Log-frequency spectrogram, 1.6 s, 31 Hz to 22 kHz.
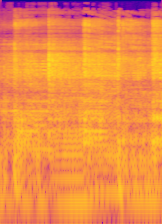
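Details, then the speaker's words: Monster 210 active speaker playing music over Bluetooth before repair: harsh, crackly "krek-krek" sound breaking up on each beat instead of playing clean. "Dan ini sudah ada musiknya, suaranya tidak jernih sama sekali teman-teman ya. Nah seperti itu teman-teman ya, suaranya krek-krek seperti itu ya."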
